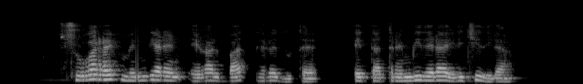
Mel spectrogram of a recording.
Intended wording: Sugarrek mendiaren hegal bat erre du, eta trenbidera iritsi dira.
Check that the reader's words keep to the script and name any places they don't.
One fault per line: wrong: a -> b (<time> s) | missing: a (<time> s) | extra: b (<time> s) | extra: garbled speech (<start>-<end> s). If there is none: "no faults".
wrong: du -> dute (2.9 s)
